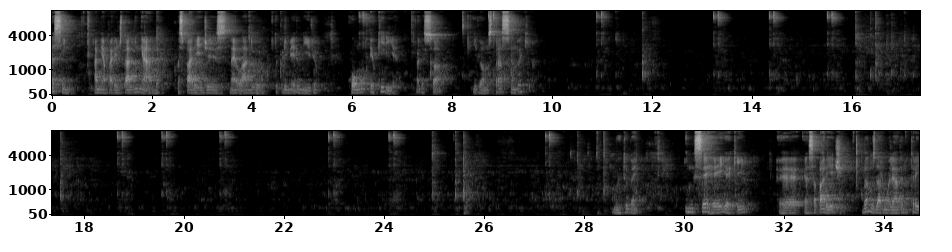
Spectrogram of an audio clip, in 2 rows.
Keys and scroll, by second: 28.3 Escape.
